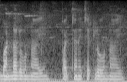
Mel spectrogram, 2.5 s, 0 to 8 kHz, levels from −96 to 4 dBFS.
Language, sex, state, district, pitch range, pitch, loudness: Telugu, male, Telangana, Mahabubabad, 110-115 Hz, 110 Hz, -18 LUFS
